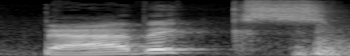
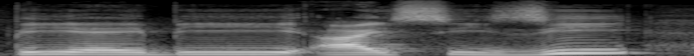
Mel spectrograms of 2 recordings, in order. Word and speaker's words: Babicz: This is a Babicz bridge, I believe is how it's pronounced, B-A-B-I-C-Z, Babicz, and it's not a standard Fender product.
